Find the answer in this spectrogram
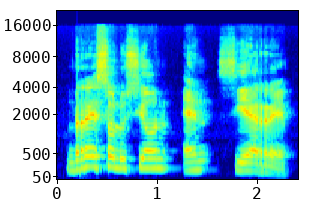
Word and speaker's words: resolución en cierre: Resolución en cierre. If you notice, in Argentina we pronounce a lot the R.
